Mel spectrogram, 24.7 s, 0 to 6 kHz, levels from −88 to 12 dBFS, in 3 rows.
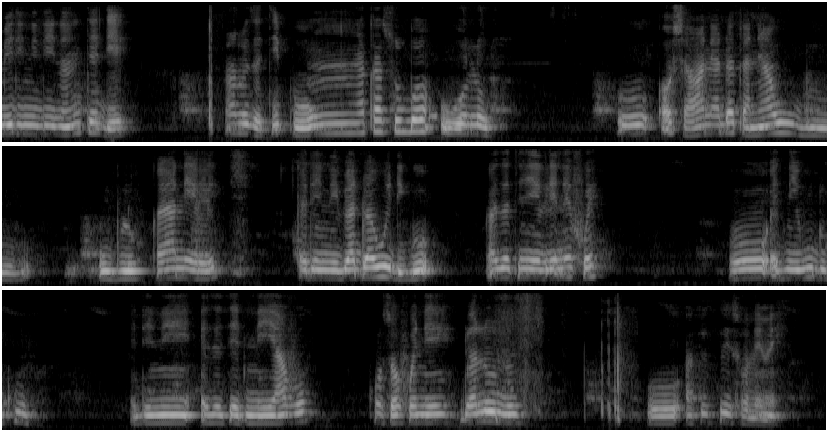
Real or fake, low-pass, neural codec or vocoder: real; 5.4 kHz; none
